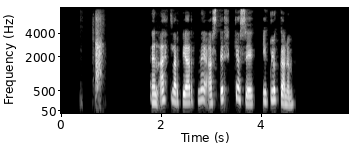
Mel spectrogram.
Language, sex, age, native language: Icelandic, female, 40-49, Icelandic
